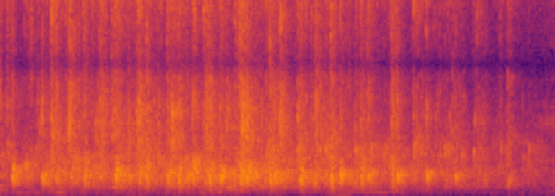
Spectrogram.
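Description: An audience applauds at a Hindi youth poetry competition award ceremony, honouring an award-winning young poet. Dense, steady clapping from a sizeable crowd fills the room at an even level for about six seconds, with no break and no clear voice over it.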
